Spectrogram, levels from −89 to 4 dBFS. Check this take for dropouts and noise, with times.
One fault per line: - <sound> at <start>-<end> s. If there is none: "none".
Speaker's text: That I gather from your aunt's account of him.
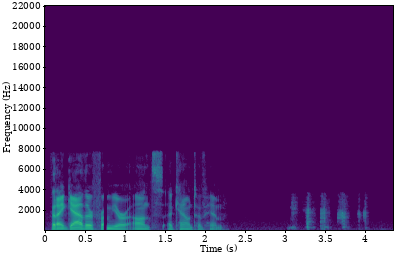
- dropout at 0.7-0.8 s
- laugh at 3.0-4.1 s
